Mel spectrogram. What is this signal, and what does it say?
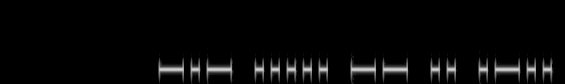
Morse code, heard as a keyed tone, about 15 wpm, 700 Hz. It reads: K5MIL
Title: USA Call Signs - 5 Characters - Repeated 2x - 15wpm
